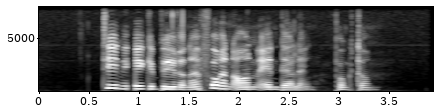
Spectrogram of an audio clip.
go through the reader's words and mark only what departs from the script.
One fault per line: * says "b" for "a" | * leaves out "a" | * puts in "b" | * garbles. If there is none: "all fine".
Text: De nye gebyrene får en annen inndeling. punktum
all fine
